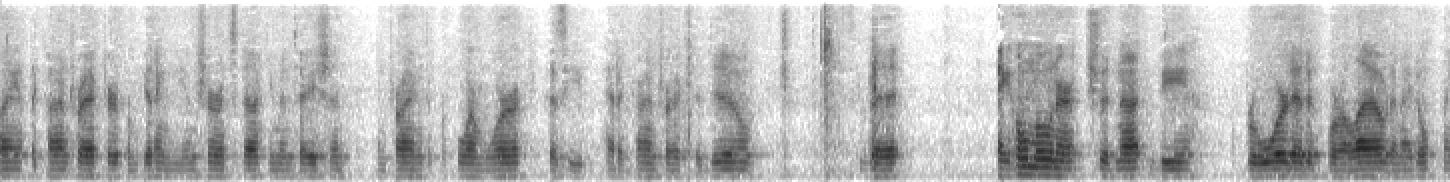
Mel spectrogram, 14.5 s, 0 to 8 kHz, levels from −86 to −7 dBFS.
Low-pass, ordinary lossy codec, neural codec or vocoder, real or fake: 7.2 kHz; AAC, 32 kbps; none; real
